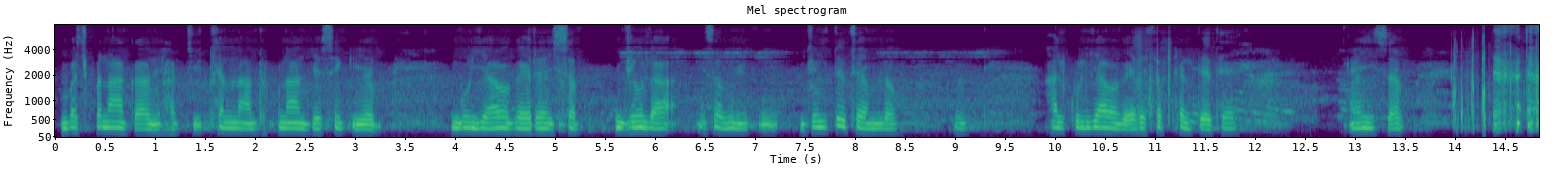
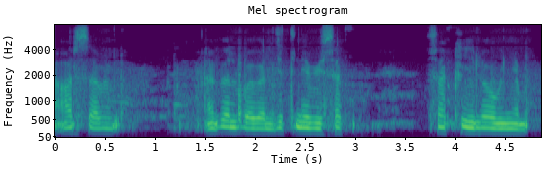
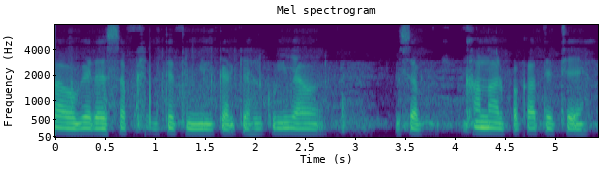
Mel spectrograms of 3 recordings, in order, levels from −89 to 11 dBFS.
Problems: constant background noise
